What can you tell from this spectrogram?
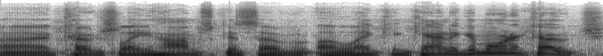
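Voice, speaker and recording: With a Southern US accent, a man with a fairly high pitch speaks at a moderate pace. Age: 60s. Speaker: radio host. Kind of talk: radio interview.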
